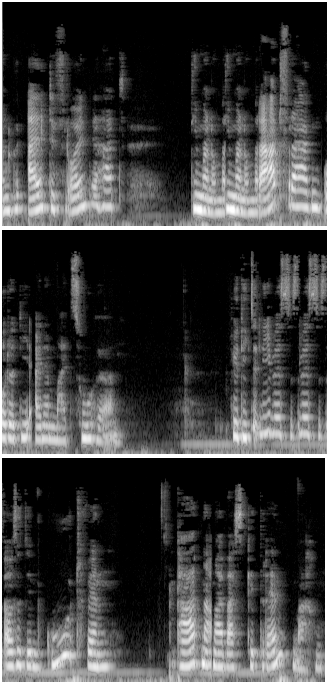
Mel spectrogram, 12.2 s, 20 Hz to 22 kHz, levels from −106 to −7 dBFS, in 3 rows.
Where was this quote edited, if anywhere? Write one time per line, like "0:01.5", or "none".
0:02.8
0:04.0
0:04.4
0:07.2
0:07.8
0:10.7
